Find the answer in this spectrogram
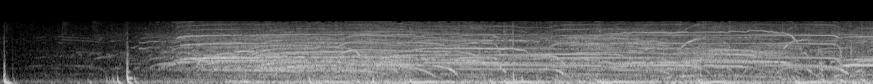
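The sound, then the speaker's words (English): A large crowd of fans waiting in a line erupts into loud, sustained cheering and high-pitched screaming as a celebrity walks around across the street, with many overlapping excited shrieks and whoops after a brief quieter moment. “Oh, they're freaking out.”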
